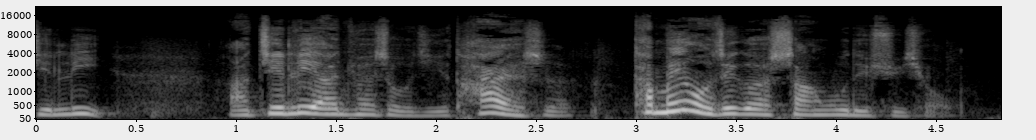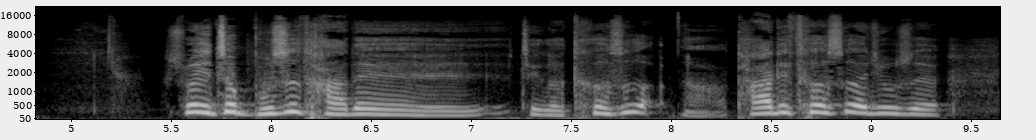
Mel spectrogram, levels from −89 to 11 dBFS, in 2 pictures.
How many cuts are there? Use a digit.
2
